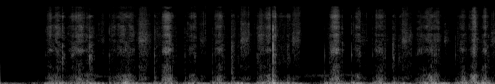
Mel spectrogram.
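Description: A metal dip-pen nib scratches across a flat, thick, rough textured cotton paper sheet in steady writing strokes while the left hand holds the sheet. After a brief quiet start, a continuous run of dry, bright scratching bursts follows the pen's strokes over a low rumble.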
